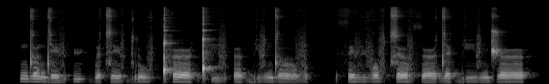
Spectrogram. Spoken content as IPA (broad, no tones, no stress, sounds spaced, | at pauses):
n d ɤ n d eː v ʔ y ɡ͡b ə t͡s eː v ɡ r uː v ǃʰ œː ǃʼ i v ʔ əː ɡ͡b i v n d ɤː v | θ e v y v ɤ v t͡s əː v θ œː d ɛ ɡ͡b iː v n d͡ʒ œː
